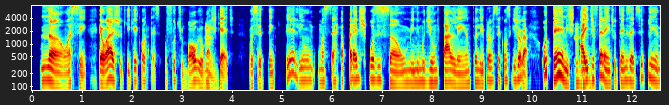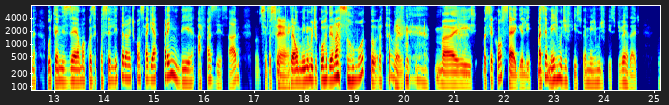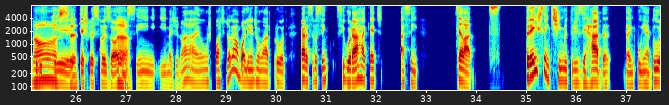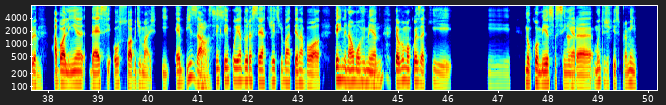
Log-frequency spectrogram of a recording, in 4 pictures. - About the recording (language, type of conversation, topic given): Portuguese, podcast, Como você redescobriu um hobby que tinha abandonado?
- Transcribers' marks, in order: laughing while speaking: "coordenação motora também"; laugh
